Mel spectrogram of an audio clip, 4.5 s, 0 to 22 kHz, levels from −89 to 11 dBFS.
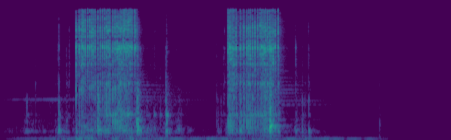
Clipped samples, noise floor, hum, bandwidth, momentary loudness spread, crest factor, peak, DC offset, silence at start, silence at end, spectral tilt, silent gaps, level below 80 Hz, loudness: under 0.1%; -73 dBFS; none; 17 kHz; 12 LU; 24 dB; -12 dBFS; under 0.1%; 0.6 s; 1.7 s; 1 dB/octave; none; -66 dBFS; -30 LUFS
